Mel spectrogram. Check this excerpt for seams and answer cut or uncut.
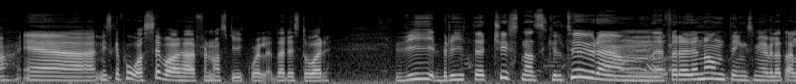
cut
